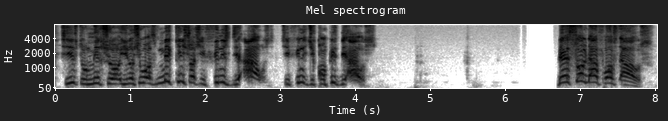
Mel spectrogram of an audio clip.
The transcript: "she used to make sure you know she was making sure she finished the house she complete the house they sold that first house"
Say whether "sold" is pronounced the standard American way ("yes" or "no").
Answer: yes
